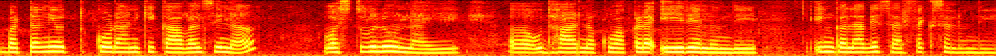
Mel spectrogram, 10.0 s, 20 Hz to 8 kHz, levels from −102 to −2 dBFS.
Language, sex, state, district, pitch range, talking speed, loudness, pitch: Telugu, female, Andhra Pradesh, Chittoor, 220-245 Hz, 80 wpm, -16 LUFS, 230 Hz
